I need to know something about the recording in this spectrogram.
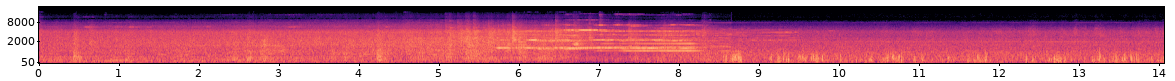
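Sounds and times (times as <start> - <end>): freight train rumbling past: 0.0 - 14.0
wheels squealing: 5.2 - 9.6.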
